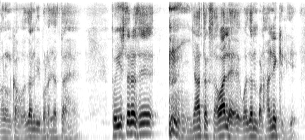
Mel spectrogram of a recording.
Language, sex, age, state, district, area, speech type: Urdu, male, 60+, Bihar, Khagaria, rural, spontaneous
